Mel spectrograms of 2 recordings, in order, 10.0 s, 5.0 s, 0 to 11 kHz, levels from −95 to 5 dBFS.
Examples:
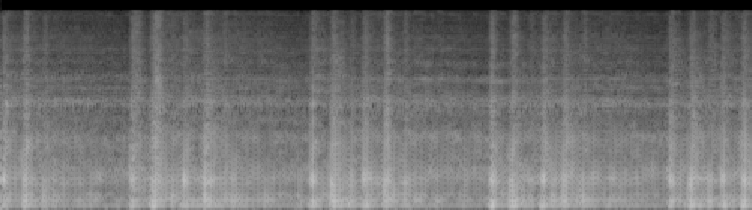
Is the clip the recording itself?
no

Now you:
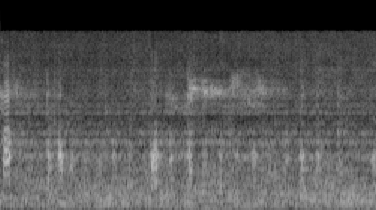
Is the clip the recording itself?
no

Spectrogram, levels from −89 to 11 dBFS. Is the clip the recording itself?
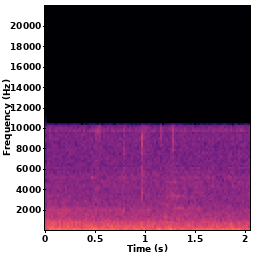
no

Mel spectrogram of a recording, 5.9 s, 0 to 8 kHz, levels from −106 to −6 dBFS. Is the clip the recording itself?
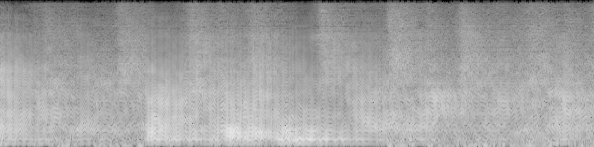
no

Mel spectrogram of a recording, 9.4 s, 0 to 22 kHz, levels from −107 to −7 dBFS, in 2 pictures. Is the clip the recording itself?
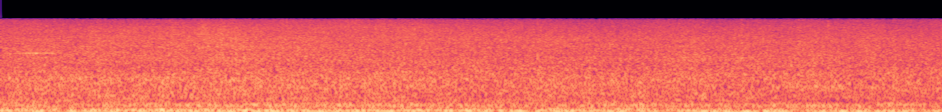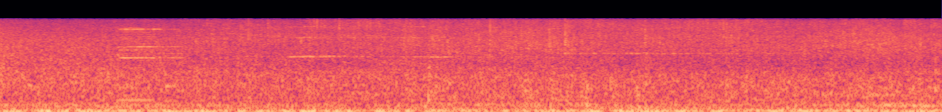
yes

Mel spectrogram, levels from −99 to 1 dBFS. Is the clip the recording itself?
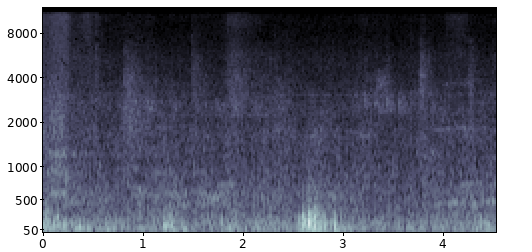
yes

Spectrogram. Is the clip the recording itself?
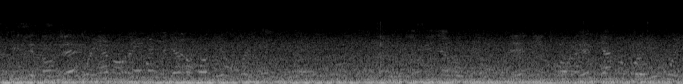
yes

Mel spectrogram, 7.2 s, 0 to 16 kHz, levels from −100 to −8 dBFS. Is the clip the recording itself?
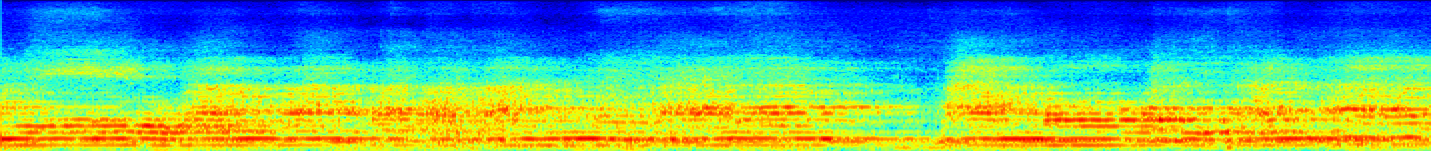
no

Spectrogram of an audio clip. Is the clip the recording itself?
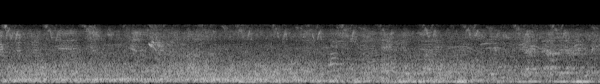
no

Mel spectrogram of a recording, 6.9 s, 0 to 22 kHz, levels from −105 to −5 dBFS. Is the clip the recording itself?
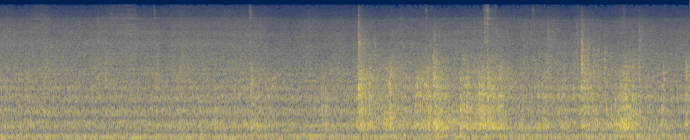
no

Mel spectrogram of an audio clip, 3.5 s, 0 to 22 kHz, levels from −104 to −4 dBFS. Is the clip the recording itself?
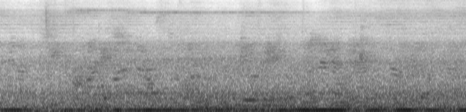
yes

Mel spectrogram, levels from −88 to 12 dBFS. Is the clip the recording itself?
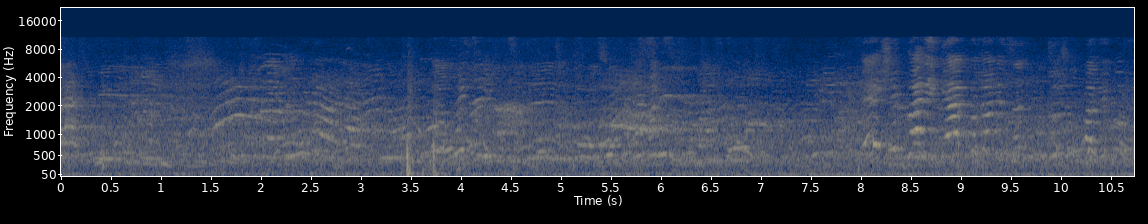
yes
